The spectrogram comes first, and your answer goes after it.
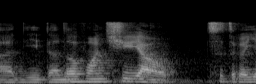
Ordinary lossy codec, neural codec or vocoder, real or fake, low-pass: AAC, 48 kbps; none; real; 7.2 kHz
